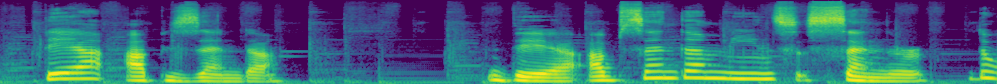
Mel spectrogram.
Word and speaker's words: Absender: why we have their ap zender and we have the er at the end which gets pronounced like an r they are appenda the absenta means sender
